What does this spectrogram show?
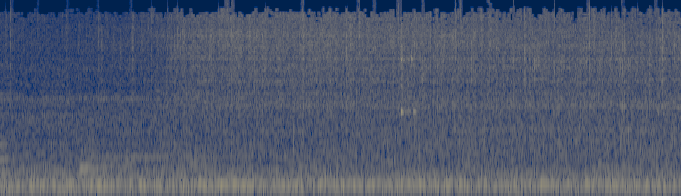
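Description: Banana-leaf parcel of fish frying in oil in a pan, a soft sizzle that grows louder about two seconds in, over a steady low hum.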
